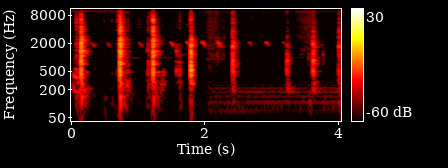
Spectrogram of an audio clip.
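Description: Kitchen knife slicing shallots and garlic on a small wooden board: a series of sharp knocks, about two a second.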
